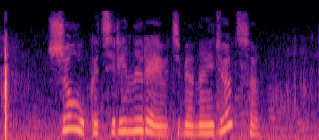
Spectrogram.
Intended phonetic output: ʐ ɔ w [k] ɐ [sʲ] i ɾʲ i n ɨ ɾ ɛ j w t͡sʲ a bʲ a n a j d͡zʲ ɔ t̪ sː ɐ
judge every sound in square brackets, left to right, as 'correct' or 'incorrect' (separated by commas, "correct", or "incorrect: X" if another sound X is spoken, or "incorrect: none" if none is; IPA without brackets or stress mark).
correct, incorrect: t͡sʲ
